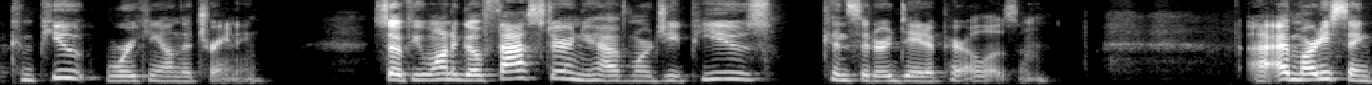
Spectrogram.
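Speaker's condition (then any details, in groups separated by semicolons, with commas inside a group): No condition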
